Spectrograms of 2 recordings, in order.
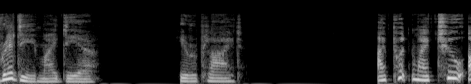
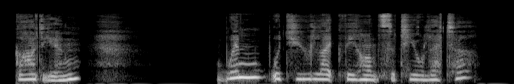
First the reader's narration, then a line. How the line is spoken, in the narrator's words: said in a shaky voice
